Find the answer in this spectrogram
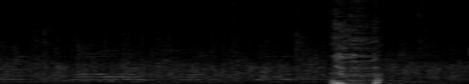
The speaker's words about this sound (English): Let's clap our hands into it.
